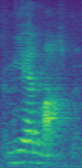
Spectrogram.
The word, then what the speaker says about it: Myanmar: about that name myanmar in the country it's pronounced myanmar and uh it's an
